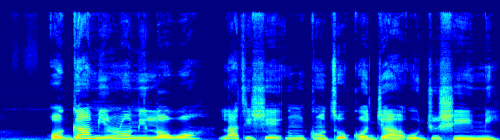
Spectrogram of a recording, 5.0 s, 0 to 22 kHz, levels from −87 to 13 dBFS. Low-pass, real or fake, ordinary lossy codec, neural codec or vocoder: none; real; none; none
